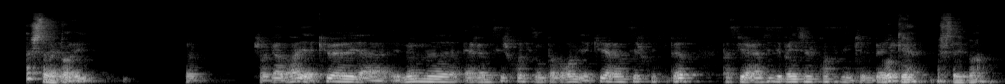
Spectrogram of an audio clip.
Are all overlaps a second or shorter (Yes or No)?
Yes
